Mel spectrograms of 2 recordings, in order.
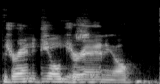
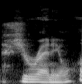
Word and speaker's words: geraniol: Geraniol. – Thank you. – Yeah. – Geraniol.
